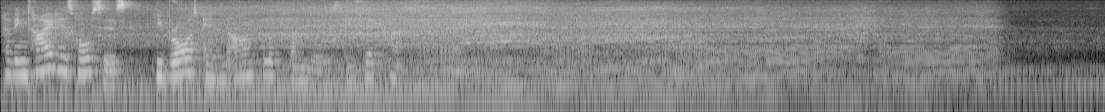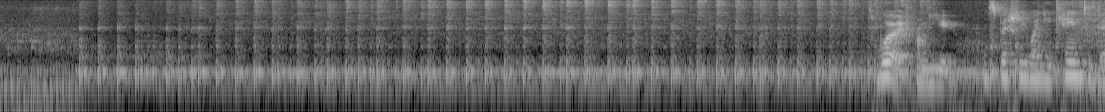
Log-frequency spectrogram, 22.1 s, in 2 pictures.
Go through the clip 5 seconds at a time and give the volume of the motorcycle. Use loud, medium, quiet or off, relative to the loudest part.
loud, loud, medium, medium, medium.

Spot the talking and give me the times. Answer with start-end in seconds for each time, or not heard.
0.0-4.0, 19.8-22.0.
